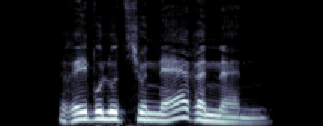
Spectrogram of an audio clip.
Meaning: plural of Revolutionärin
- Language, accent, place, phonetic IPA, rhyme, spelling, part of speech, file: German, Germany, Berlin, [ʁevolut͡si̯oˈnɛːʁɪnən], -ɛːʁɪnən, Revolutionärinnen, noun, De-Revolutionärinnen.ogg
